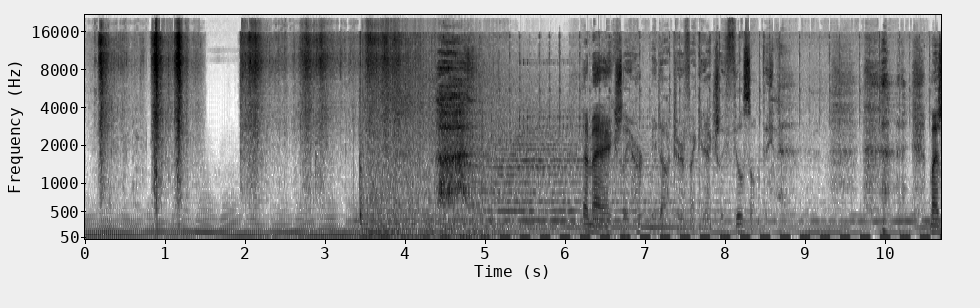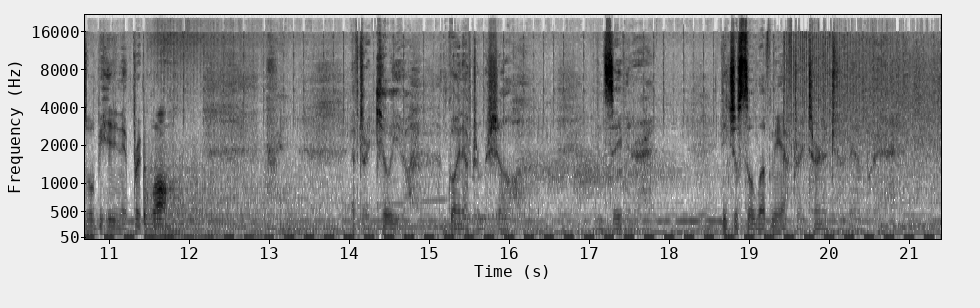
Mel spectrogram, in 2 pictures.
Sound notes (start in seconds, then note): 0.2 crunching on leaves; 9.8 laughs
